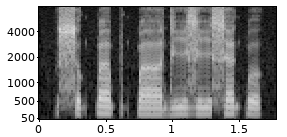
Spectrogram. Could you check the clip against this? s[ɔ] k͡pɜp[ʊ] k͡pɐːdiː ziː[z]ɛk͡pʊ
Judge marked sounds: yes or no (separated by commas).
no, yes, no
